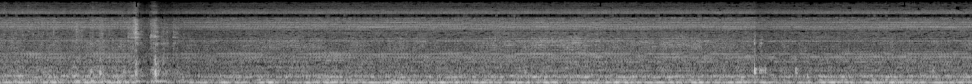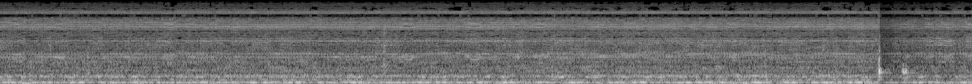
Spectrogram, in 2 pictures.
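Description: A stand mixer kneads focaccia dough into a firm ball, its motor giving a steady, unbroken whirring drone for the whole stretch with no one talking.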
